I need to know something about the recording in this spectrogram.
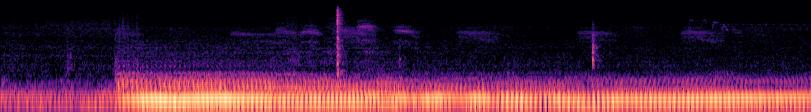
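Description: A motor engine running steadily, its low hum growing louder about a second in, with two sharp clicks.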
